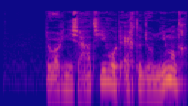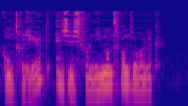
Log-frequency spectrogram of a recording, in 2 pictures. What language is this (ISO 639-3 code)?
nld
